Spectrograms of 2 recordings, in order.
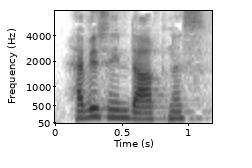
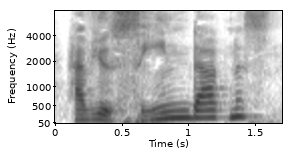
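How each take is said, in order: First: It is said plainly, with no special emphasis. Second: One word, likely seen, is strongly emphasized.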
